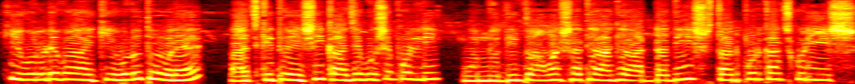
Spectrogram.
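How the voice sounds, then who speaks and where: A man plays a chummy, inquisitive young cartoon co-worker. His voice is pushed very high, concerned and quick, a little distant over music. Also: steady tone, a little mellow. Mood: curious, concerned. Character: nosy, concerned young male office buddy. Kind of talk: cartoon dialogue acting.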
